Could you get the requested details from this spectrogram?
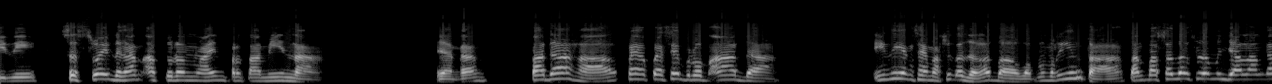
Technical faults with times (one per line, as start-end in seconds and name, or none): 0.00-12.73 filter restarted on every block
